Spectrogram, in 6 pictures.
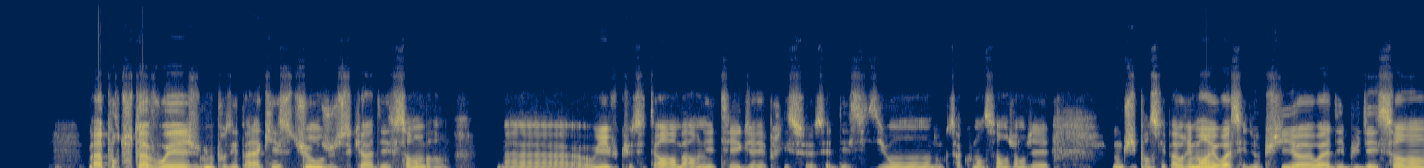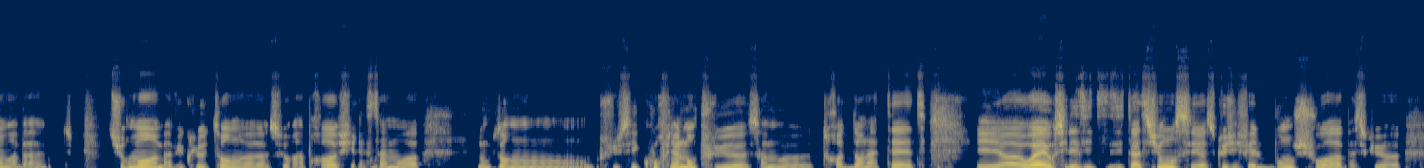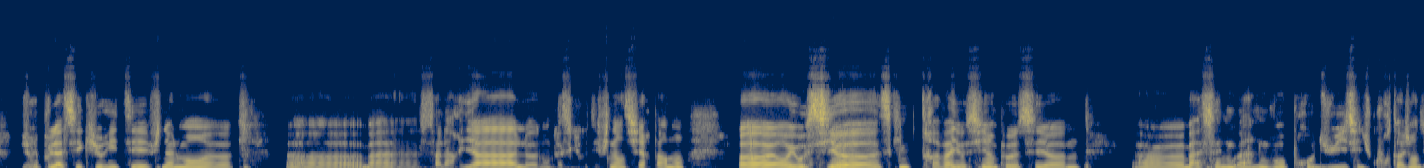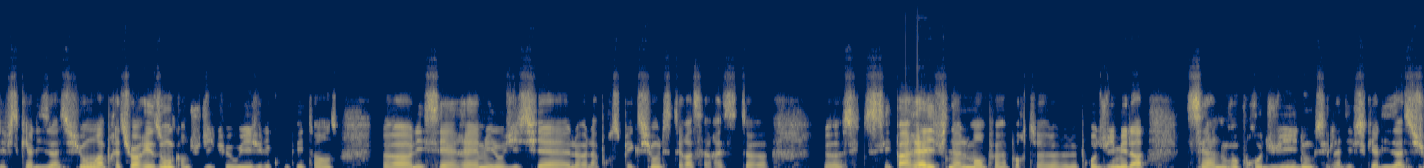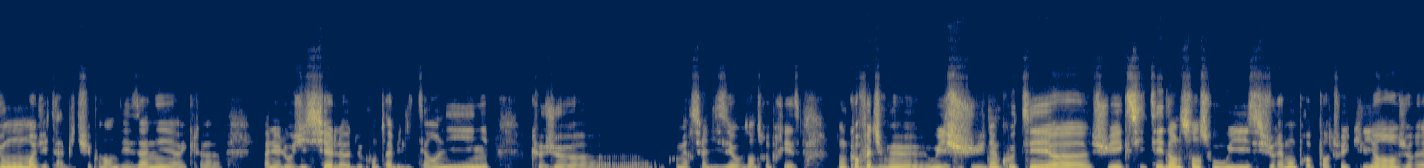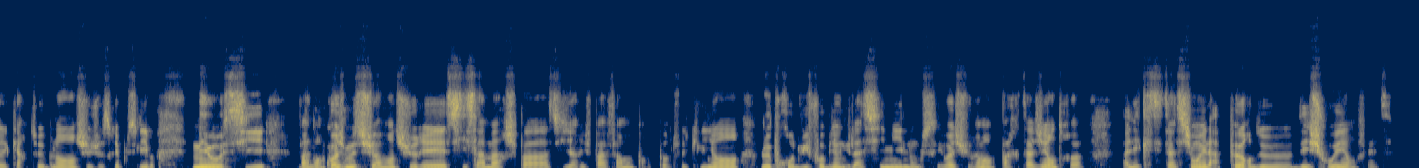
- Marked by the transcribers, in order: drawn out: "Bah"; drawn out: "dans"; drawn out: "heu"; drawn out: "heu"; drawn out: "me"; drawn out: "heu"
- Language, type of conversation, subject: French, advice, Comment puis-je m'engager pleinement malgré l'hésitation après avoir pris une grande décision ?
